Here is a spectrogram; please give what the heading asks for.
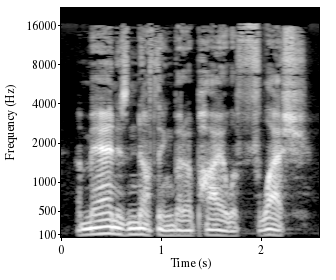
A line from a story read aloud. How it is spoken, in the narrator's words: he growled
